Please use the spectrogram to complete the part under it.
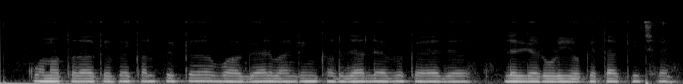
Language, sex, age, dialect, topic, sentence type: Maithili, male, 18-24, Southern/Standard, banking, question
